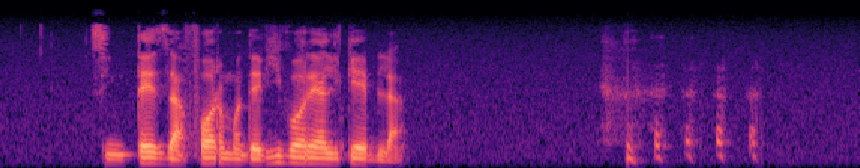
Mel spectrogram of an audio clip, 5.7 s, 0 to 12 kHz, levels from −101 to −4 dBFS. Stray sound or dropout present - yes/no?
yes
